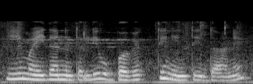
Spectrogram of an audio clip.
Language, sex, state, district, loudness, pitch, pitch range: Kannada, female, Karnataka, Koppal, -14 LUFS, 215 Hz, 200-245 Hz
